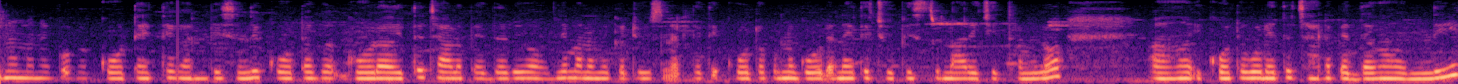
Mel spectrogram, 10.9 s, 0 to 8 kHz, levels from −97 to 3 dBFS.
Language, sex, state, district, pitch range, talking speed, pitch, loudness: Telugu, female, Telangana, Nalgonda, 210-220 Hz, 130 wpm, 215 Hz, -20 LUFS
